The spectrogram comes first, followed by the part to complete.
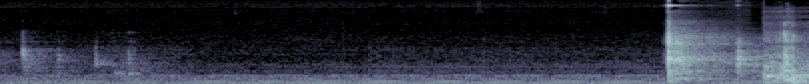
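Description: A ceramic mug clinks lightly a few times on a stone countertop, then a faint steady low hum. Near the end, a sudden loud rush of noise sets in.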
